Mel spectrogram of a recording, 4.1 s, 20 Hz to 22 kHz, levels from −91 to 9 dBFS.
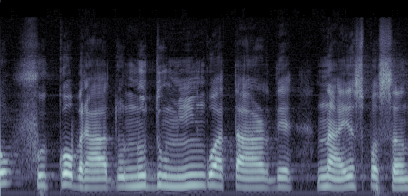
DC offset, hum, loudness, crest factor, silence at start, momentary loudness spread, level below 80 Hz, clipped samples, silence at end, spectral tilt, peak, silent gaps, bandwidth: under 0.1%; none; -21 LUFS; 18 dB; 0 s; 9 LU; -58 dBFS; under 0.1%; 0 s; -5 dB/octave; -2 dBFS; none; 15 kHz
